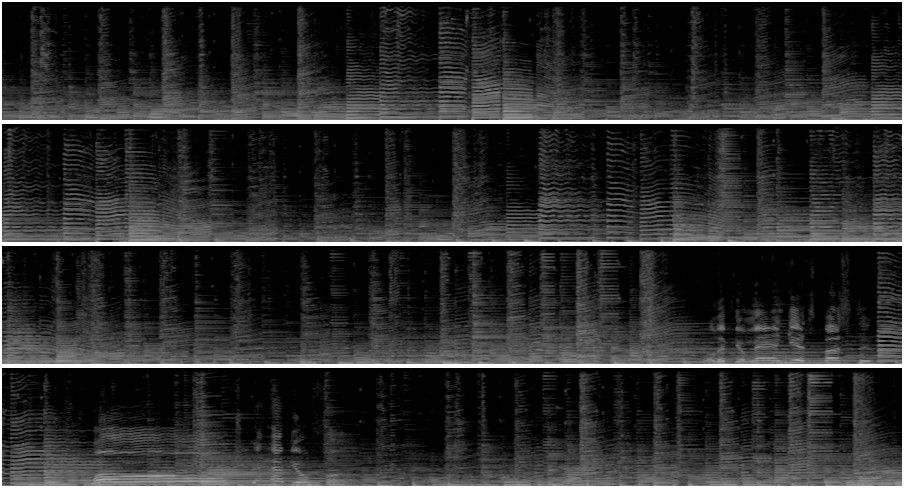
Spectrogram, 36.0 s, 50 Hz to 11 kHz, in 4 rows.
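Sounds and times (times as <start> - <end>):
slide guitar lines: 0.0 - 36.0
strummed guitar: 0.0 - 36.0.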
